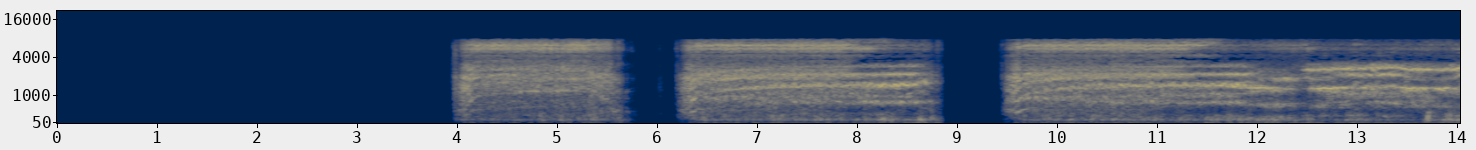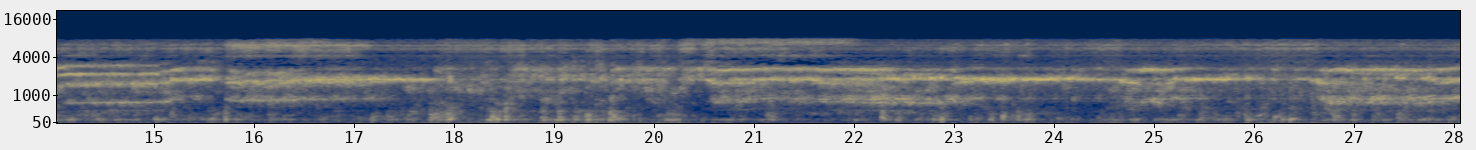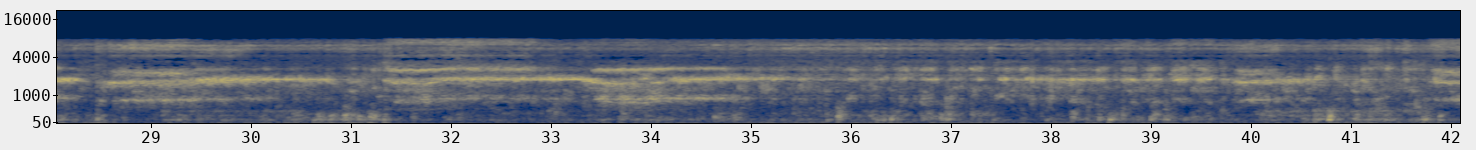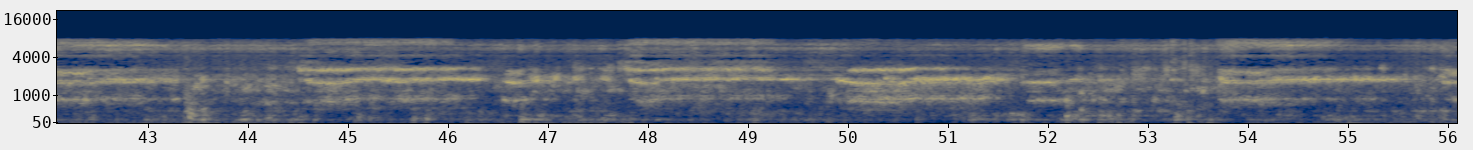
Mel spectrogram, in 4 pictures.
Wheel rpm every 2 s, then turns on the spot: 0, 0, 80, 90, 100, 140, 160, 190, 220, 230, 230, 220, 230, 220, 220, 230, 230, 230, 230, 230, 230, 230, 230, 230, 230, 220, 230, 230.
none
